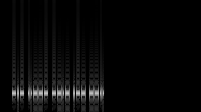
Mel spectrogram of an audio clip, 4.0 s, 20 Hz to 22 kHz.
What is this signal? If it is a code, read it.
Morse code, heard as a keyed tone, about 41 wpm, 700 Hz. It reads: K2QWZ
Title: USA Call Signs - 5 Characters - Repeated 2x - 45wpm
